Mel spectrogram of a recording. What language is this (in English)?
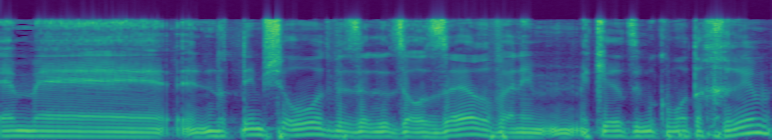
Hebrew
